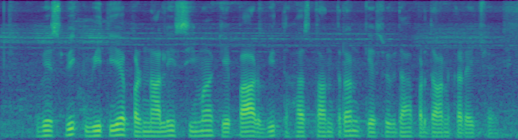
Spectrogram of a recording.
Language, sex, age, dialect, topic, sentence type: Maithili, male, 25-30, Eastern / Thethi, banking, statement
